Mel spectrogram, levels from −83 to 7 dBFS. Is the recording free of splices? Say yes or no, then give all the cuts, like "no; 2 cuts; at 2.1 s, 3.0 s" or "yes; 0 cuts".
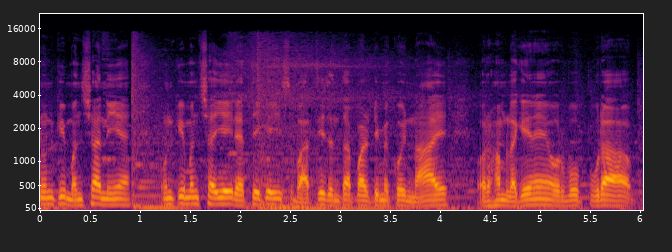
yes; 0 cuts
